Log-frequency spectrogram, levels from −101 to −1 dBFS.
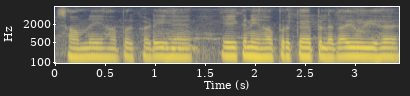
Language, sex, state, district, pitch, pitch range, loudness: Hindi, male, Haryana, Charkhi Dadri, 160 Hz, 155-165 Hz, -14 LUFS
